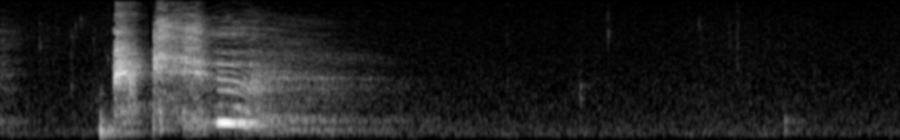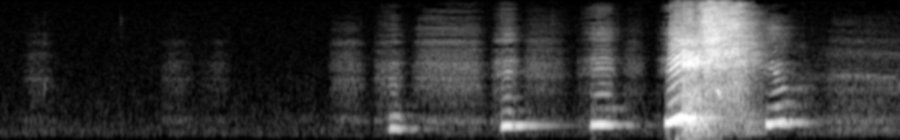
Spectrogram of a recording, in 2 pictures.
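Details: A sneeze, a pause, then quick catching inhalations building into a second loud sneeze; repeated sneezing attack.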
